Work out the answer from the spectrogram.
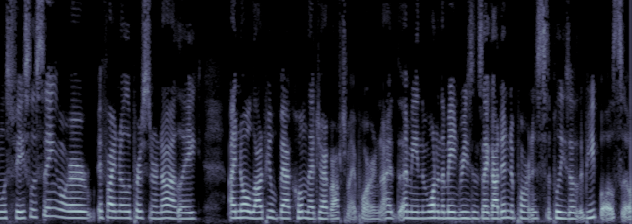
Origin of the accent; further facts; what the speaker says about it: Milwaukee, Wisconsin, United States; moved away; I'm from Milwaukee, Wisconsin.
